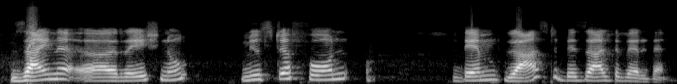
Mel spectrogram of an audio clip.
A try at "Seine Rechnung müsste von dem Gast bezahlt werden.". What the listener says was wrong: Super. Well done.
